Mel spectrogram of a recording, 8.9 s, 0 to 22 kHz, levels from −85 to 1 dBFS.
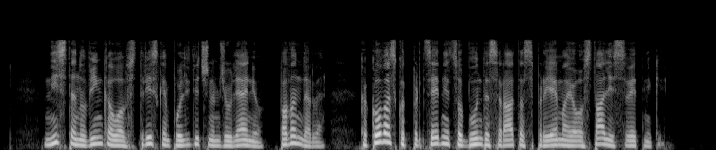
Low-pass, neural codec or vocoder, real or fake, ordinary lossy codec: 7.2 kHz; codec, 16 kHz, 8 kbps, FreqCodec, larger model; fake; MP3, 64 kbps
